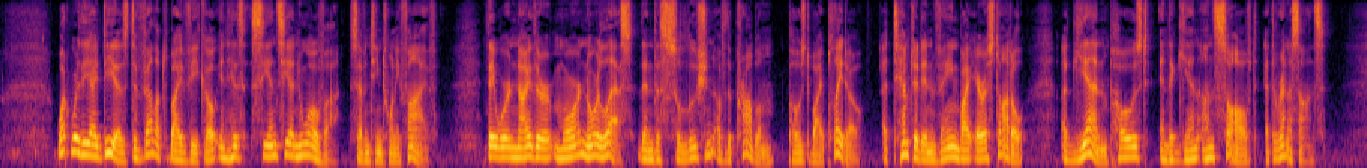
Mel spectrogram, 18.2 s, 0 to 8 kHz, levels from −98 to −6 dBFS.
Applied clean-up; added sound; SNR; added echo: none; none; none; none.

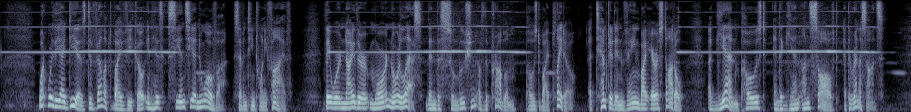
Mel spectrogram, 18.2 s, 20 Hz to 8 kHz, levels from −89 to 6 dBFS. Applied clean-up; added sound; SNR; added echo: none; Wind instrument, woodwind instrument; 12 dB; none.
